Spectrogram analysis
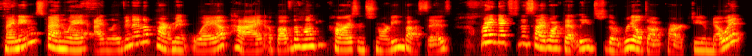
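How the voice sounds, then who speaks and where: A woman voicing an eager, boastful young male dog in an excitable, earnest storybook read-aloud. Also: medium pitch, normal speed.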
